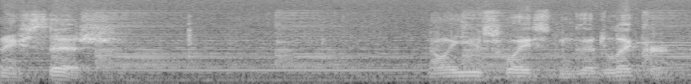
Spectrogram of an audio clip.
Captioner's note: clock chimes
